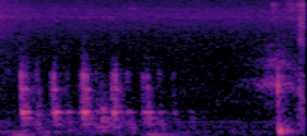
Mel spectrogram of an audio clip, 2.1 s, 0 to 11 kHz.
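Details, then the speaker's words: Used Linn LP12 turntable being bounce-tested: the suspension jiggles and wobbles instead of bouncing straight, with a quick run of faint high squeaks about five per second, then a soft thump; suspension springs squeak and need redoing. "it's a mess I'll be quiet you can actually hear the spring squeak"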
